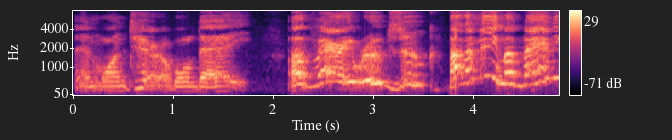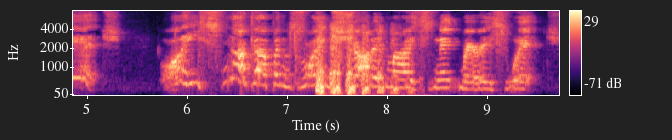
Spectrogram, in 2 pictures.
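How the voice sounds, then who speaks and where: The voice is extremely high in pitch and moves at a fairly slow pace. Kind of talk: rhyming bedtime story. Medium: read story.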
